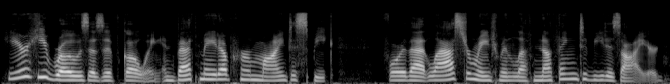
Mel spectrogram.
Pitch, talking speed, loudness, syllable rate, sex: 205 Hz, 205 wpm, -19 LUFS, 4.9 syllables/s, female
